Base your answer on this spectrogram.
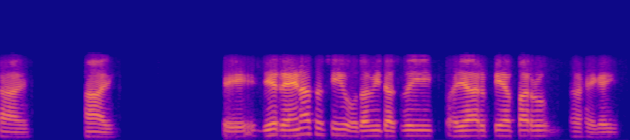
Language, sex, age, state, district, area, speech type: Punjabi, male, 30-45, Punjab, Mansa, rural, conversation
